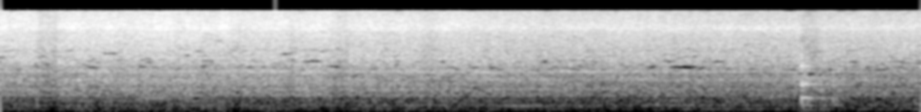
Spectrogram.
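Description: A paste of leafy greens fries with cumin in a pan, making a dense, loud, continuous hiss and sizzle close by, with one faint clink near the end and no voices.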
